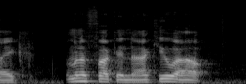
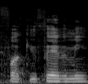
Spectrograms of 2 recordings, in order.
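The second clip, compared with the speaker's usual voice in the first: put-on boxer voice with lisp, higher; 4 semitones higher than usual. Imagining a boxer working retail, imitating Mike Tyson. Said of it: "you do a much better Mike Tyson".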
